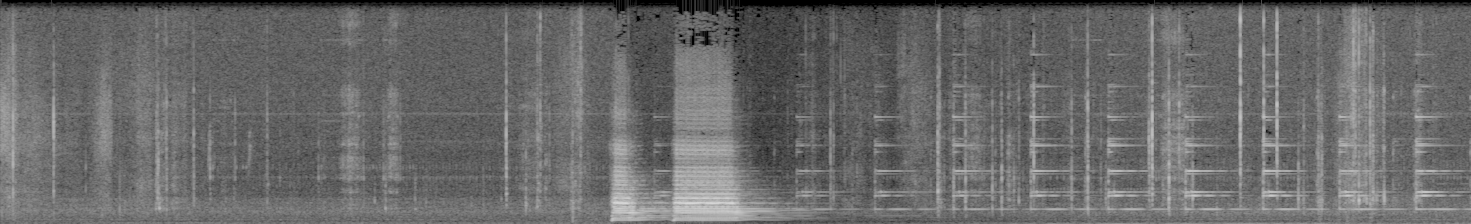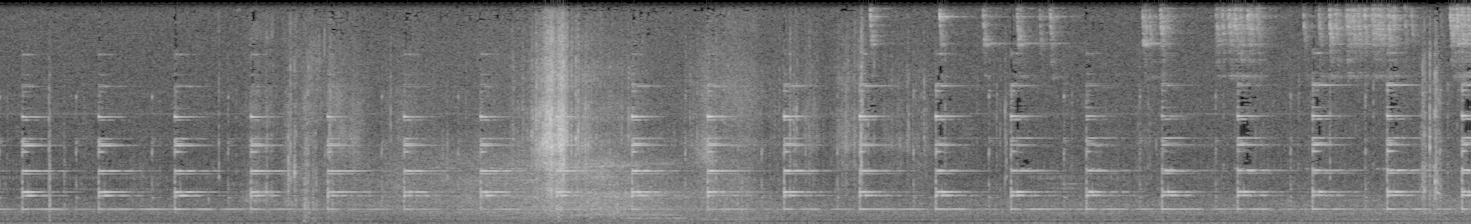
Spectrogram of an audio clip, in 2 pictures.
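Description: ACE commuter train's horn sounding one loud blast of several notes together, about a second and a half long, starting about six seconds in. Afterwards the train's running noise grows louder, with a regular clatter roughly once a second.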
